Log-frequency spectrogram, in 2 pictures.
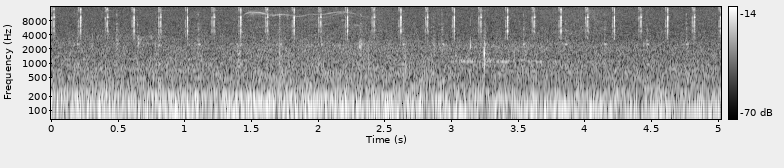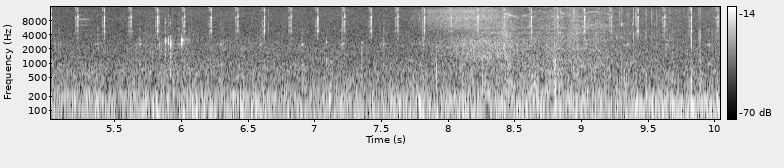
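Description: Clock ticking steadily in a quiet room over a low hum. Near the end there is a soft sip from a mug.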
